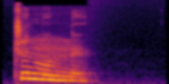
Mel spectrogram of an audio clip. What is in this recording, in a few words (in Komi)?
"тшынмунны", Komi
